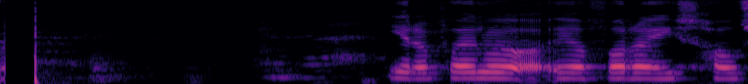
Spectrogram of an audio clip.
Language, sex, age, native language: Icelandic, male, 12, Icelandic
